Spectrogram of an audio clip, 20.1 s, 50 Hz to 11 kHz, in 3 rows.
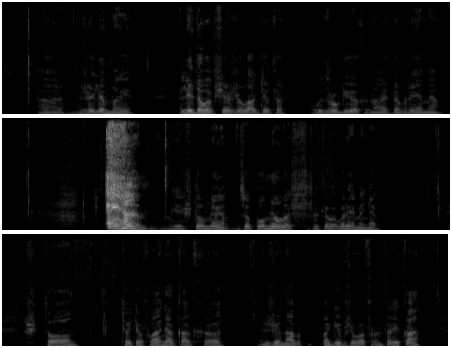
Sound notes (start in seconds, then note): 8.3 coughing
